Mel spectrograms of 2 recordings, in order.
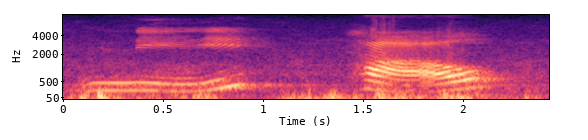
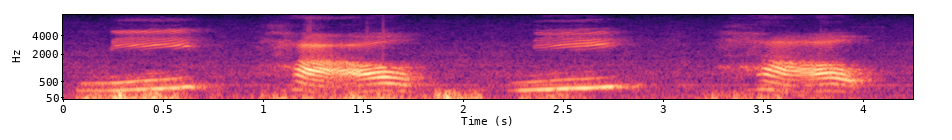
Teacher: So wherever two tones, curved tones are together, you must convert it, the first tone in rising tone and the other one in curved tone.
